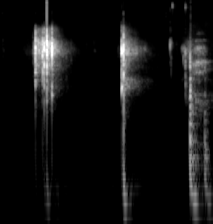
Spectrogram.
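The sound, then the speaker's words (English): A Coors Light beer can being cracked open gives three sharp, loud bursts, each trailing into a brief hiss, with a tiny click between the last two. “Crack open another Coors Light for that one. Is that number four on the night? This is number four on the night, actually.”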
